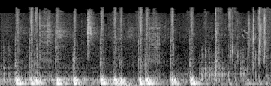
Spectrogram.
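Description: Footsteps thud steadily on stone stairs.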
